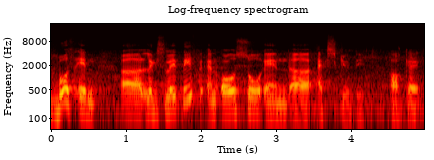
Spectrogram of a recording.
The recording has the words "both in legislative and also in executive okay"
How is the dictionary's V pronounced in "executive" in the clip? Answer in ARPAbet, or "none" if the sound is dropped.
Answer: none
